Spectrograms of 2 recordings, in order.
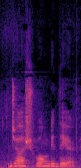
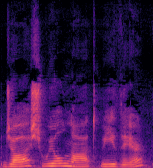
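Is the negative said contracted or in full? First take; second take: contracted; full. First: The negative is contracted to one short word. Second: The negative is said as two full words. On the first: It sounds ordinary and natural. The speaker calls it right. "é muito mais comum usar a contração" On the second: It seems to put extra emphasis on the negation. The speaker calls it wrong. "parece que tá dando uma ênfase para isso"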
